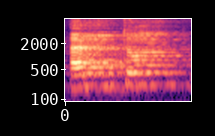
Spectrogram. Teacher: نون ساکن کے بعد تا ہے، اخفاء حقیقی ہوگا۔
